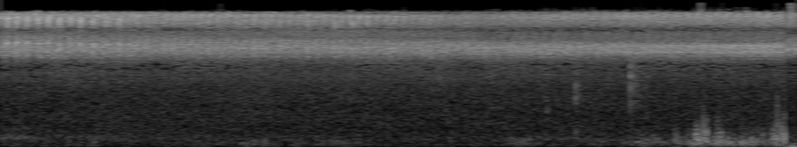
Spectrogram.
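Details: High, continuous cricket trilling during summer in Japan, a thin steady shimmer over soft wind and rustling leaves, with several louder low gusts toward the end.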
